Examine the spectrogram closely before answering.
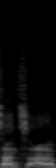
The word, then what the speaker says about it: Sensara: mess up this word is it Sora Sara SAR in Spanish it's sansar but it's kind of I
